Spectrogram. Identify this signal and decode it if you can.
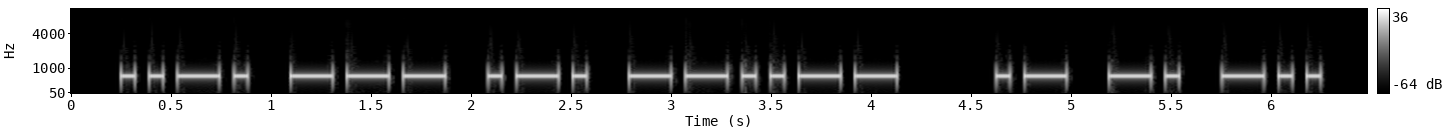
Morse code, heard as a keyed tone, about 17 wpm, 700 Hz. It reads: FOR, AND
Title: Sentences from Top 1000 Words - Review Part 4 - 17wpm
